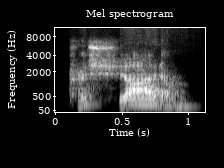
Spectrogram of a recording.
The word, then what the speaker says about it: prasadam: he would pronounce prasad, he would pronounce it in the Bengali way, prasadam.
